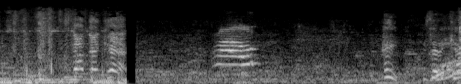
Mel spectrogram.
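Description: A cat gives one clear, drawn-out meow midway, heard among excited people talking and a general background chatter.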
